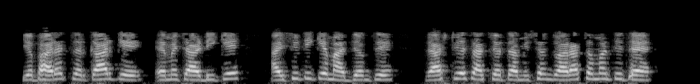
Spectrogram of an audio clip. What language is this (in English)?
Hindi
